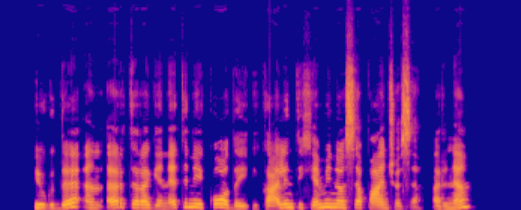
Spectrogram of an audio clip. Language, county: Lithuanian, Klaipėda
